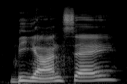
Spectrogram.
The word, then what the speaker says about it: Beyoncé: her name is Zendaya Beyonce when it says b-e-y that is not bae you are not a part of the bay Hive B iancee Queen Bay Beyonce Queen Bay where do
